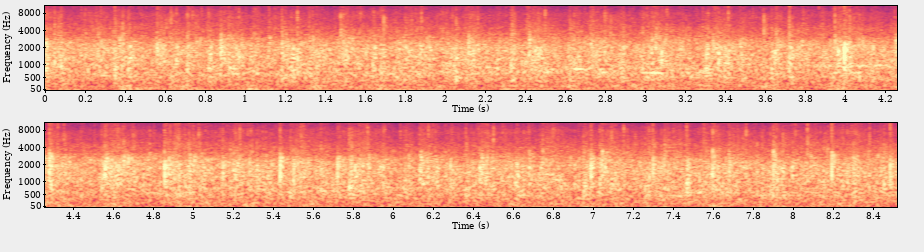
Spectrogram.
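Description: A large crowd applauds steadily in an echoing hall.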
